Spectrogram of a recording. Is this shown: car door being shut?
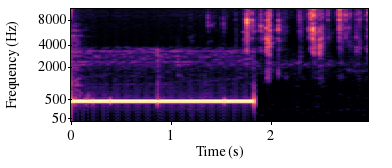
no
